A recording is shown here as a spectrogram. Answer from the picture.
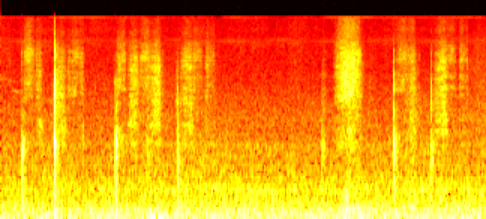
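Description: Chalk writing on a chalkboard: a series of short sharp taps and scratches as symbols are written, with one longer scrape about three-quarters of the way through. A low steady room hum lies beneath.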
